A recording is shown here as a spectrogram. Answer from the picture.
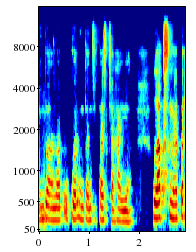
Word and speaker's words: luxmeter: Luxmeter sih kalau cara bacanya. Kalau tulisannya LUX meter.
